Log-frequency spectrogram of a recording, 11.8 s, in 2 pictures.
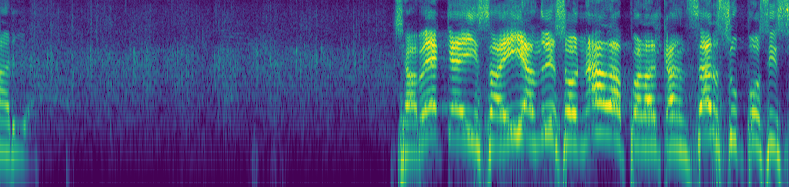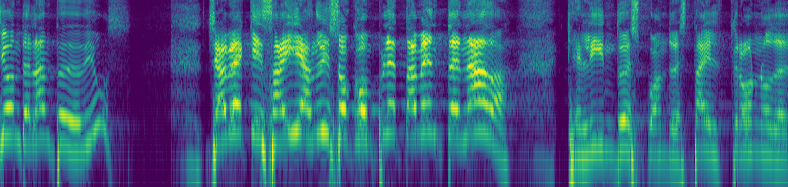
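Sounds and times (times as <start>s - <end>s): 
speech: 0.0s - 0.4s, 3.0s - 11.8s
audience applause: 0.0s - 3.6s.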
